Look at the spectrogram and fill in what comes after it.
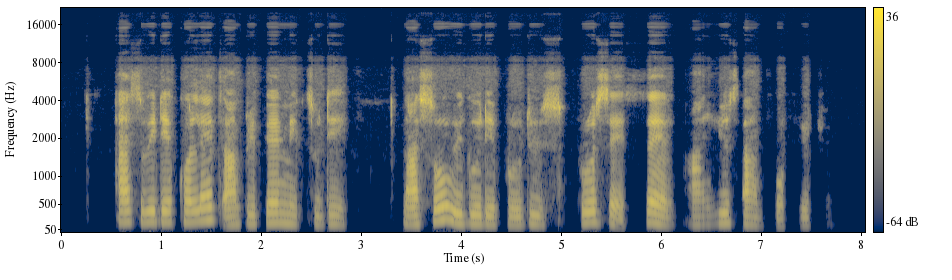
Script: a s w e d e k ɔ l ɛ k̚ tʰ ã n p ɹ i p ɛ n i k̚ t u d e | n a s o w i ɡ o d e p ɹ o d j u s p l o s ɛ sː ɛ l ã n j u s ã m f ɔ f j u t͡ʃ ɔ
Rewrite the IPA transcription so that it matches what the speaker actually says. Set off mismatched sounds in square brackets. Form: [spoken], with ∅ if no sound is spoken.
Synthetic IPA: a s w [i] d e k ɔ l ɛ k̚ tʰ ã n p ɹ i p ɛ [m] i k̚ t u d e | n a s o w i ɡ o d e p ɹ o d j u s p [ɹ] o s ɛ sː ɛ l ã n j u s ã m f ɔ f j u t͡ʃ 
